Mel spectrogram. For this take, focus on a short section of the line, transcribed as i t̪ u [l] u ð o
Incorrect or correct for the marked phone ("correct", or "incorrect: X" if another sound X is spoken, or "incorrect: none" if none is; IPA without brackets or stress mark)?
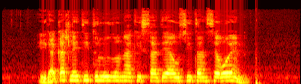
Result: correct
